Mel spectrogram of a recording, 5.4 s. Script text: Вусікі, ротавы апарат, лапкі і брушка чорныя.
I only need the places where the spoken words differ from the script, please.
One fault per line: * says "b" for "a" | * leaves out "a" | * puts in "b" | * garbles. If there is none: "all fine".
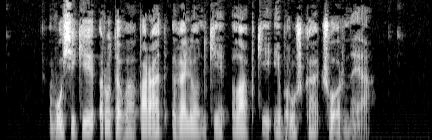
* puts in "галёнкі"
